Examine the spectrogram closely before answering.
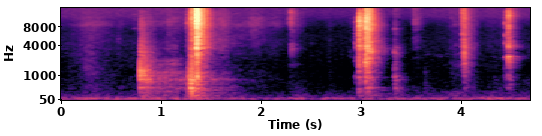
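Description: Small metal parts of a Grundig TK-121 reel-to-reel tape recorder's deck clicking and knocking as they are handled and pried loose by hand: a run of sharp clicks, the loudest about a second in and another near three seconds.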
